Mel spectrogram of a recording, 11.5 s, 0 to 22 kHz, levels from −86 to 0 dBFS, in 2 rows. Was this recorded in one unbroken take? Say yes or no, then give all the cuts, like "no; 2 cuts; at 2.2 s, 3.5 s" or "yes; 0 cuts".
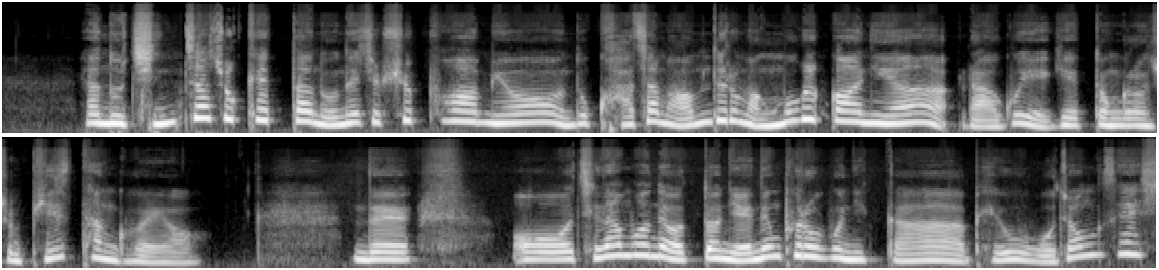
yes; 0 cuts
